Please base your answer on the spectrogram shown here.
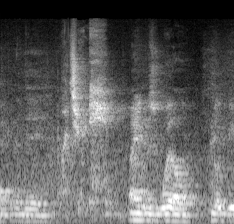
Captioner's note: whispers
